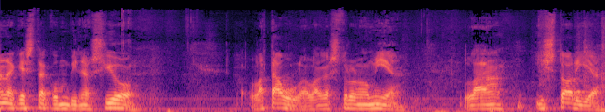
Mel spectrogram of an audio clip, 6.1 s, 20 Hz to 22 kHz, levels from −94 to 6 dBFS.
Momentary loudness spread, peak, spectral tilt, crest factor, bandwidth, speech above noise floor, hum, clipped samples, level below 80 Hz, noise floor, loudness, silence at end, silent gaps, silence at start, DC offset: 13 LU; 0 dBFS; -6 dB/octave; 16 dB; 16.5 kHz; 23 dB; none; under 0.1%; -38 dBFS; -38 dBFS; -16 LUFS; 0 s; none; 0 s; under 0.1%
